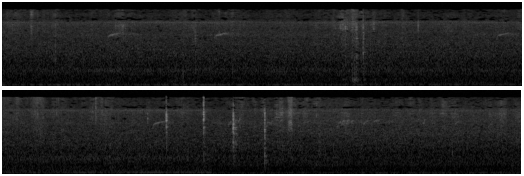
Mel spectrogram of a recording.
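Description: Quiet forest near silence with faint, sharp clicks and taps of bamboo strips being handled and laid on the ground, one about three and a half seconds in and a quick cluster of four or five about seven to eight seconds in. Faint, short high chirps recur every second or two in the background.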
